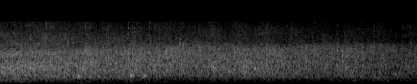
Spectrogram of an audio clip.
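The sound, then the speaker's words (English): An audience claps steadily for about four seconds, a dense, even patter of many hands with no pauses, fading slightly toward the end. “It'd be helpful if you clap.”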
